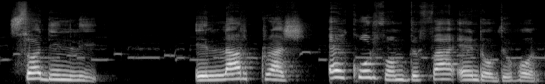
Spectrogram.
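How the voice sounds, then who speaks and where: A woman narrating a scripted folktale in a measured, suspenseful, dramatic way. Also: on the high side, dark tone. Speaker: storyteller, narrator.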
